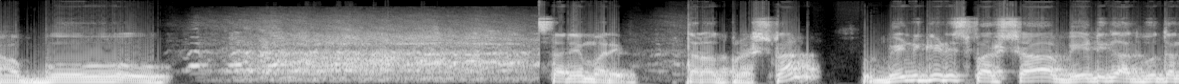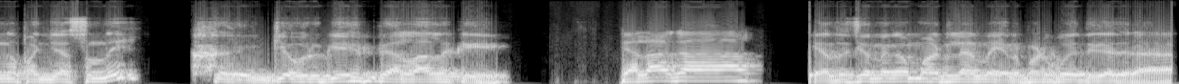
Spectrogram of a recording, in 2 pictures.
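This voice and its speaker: A man trading quick jokes in a comic question-and-answer skit, teasing with punchline replies. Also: medium pitch, background noise. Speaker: comedian.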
